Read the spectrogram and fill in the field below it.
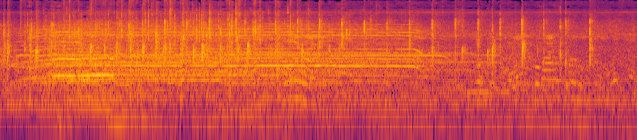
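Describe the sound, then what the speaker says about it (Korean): Crowd at a Korean political rally applauding and cheering as speakers are welcomed to the stage, with broad clapping, shouts and voices sustained throughout, strongest early and easing slightly toward the end. "두 분을 힘찬 박수로 모시겠습니다."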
